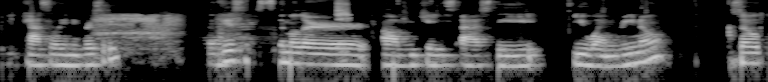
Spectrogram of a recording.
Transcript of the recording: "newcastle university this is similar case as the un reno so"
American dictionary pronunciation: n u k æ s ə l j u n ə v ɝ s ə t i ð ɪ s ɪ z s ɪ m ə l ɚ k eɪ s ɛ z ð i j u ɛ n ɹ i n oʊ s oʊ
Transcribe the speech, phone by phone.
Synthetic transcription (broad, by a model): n k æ s l j u n ə v ɝ s ə t i ð ɪ s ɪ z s ɪ m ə l ɚ k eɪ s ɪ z ð i j u ɛ n ɹ i n oʊ s oʊ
